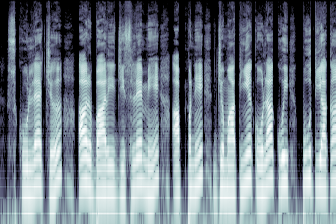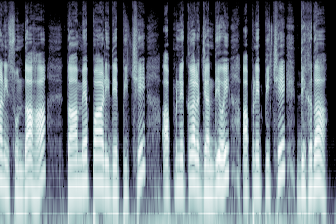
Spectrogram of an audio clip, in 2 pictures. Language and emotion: Dogri, fearful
